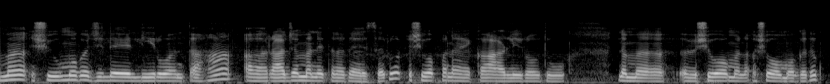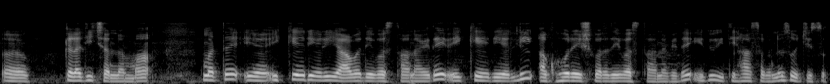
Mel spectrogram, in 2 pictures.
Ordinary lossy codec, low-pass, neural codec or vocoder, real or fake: none; 7.2 kHz; vocoder, 44.1 kHz, 80 mel bands, Vocos; fake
